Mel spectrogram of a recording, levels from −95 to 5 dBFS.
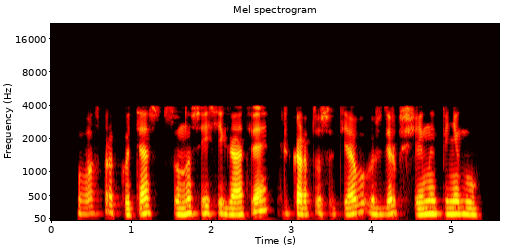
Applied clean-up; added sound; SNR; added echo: none; none; none; none.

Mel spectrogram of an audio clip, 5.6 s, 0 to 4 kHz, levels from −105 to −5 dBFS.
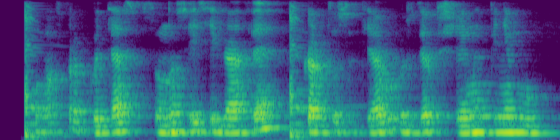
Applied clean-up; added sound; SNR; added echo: none; Thump, thud; 17 dB; reverberation time 1.0 s.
